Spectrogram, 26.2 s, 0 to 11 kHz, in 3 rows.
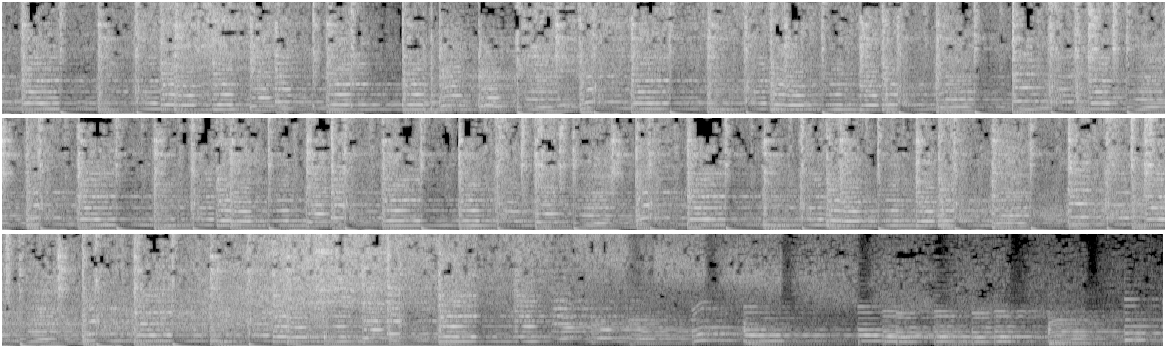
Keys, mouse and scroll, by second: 1.7-7.3 drag, 11.6 click, 17.4 click, 19.0-25.5 drag.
